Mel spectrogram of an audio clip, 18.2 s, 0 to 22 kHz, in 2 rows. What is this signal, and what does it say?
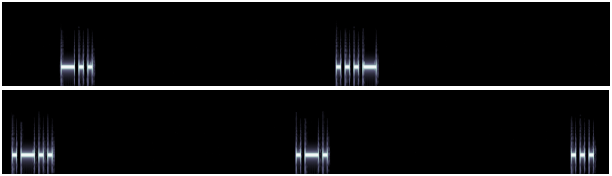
Morse code, heard as a keyed tone, about 18 wpm, 920 Hz. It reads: D V L R S
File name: Tekst-26 1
